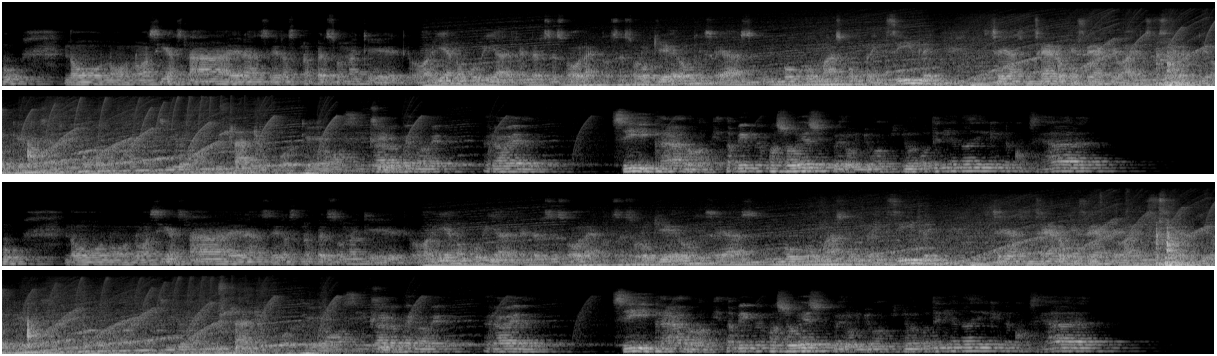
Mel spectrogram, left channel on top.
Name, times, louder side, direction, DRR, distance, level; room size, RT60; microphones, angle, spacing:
voice 1, 0.0-16.1, left 1 dB, 80° left, 1 dB, 0.6 m, -30 dB
Positive Vibrations, 4.2-19.3, equal, 55° left, 0.8 m, -32 dB
sound 1, 8.1-15.4, right 1 dB, 65° right, 0.4 m, -31 dB
voice 2, 15.3-16.5 16.9-17.4 18.2-23.0, equal, 15° left, -5 dB, 0.4 m, -30 dB
2.8 x 2.3 x 3.4 m, 1.0 s
head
